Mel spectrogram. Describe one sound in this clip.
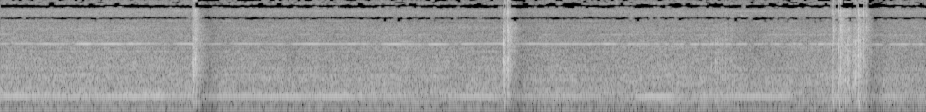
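An upright vacuum cleaner hums steadily as it runs over a rug.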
